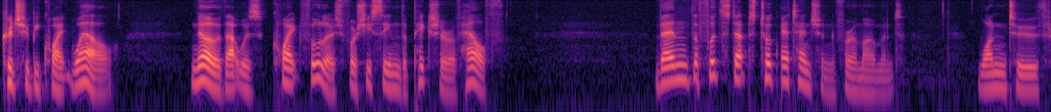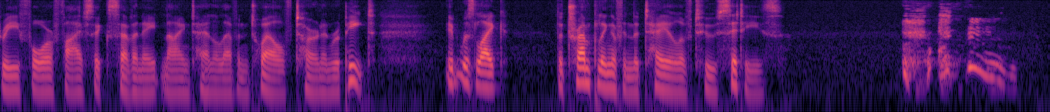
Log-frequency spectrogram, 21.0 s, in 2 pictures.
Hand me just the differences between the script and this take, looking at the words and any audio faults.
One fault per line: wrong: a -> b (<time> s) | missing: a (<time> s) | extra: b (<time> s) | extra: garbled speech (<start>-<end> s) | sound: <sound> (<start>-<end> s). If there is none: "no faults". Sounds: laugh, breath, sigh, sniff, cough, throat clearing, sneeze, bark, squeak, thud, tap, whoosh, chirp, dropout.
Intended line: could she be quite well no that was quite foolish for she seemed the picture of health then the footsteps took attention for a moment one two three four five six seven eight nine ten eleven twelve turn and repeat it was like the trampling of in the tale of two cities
sound: throat clearing (19.5-20.7 s)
